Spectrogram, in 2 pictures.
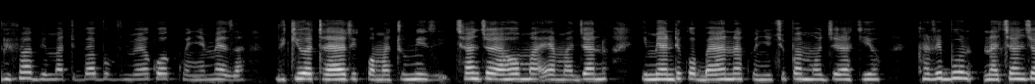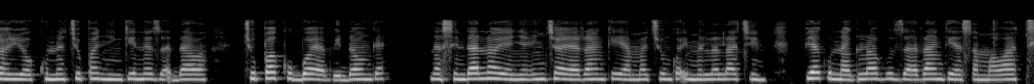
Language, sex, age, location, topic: Swahili, female, 18-24, Kisii, health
